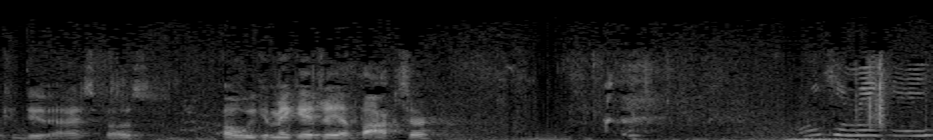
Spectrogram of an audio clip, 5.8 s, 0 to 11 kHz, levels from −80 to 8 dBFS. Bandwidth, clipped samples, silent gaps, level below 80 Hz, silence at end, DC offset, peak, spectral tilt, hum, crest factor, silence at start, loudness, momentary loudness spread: 10 kHz; under 0.1%; none; -48 dBFS; 0 s; under 0.1%; -10 dBFS; -3 dB/octave; none; 24 dB; 0 s; -33 LUFS; 20 LU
